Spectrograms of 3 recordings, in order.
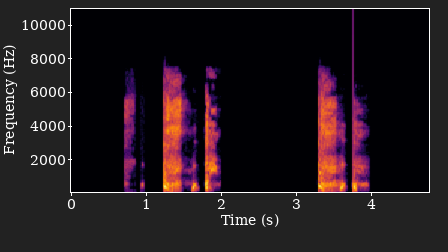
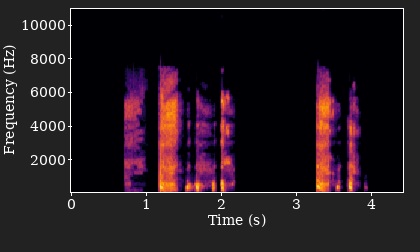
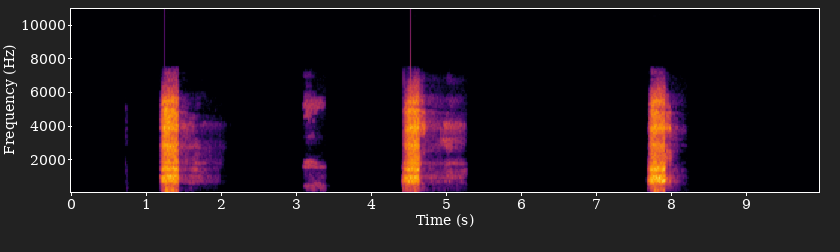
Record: three_cough_length: 4.8 s
three_cough_amplitude: 27300
three_cough_signal_mean_std_ratio: 0.29
cough_length: 4.4 s
cough_amplitude: 28174
cough_signal_mean_std_ratio: 0.29
exhalation_length: 10.0 s
exhalation_amplitude: 32768
exhalation_signal_mean_std_ratio: 0.22
survey_phase: beta (2021-08-13 to 2022-03-07)
age: 45-64
gender: Female
wearing_mask: 'Yes'
symptom_cough_any: true
symptom_runny_or_blocked_nose: true
symptom_sore_throat: true
symptom_fatigue: true
symptom_fever_high_temperature: true
symptom_headache: true
symptom_change_to_sense_of_smell_or_taste: true
symptom_loss_of_taste: true
symptom_other: true
symptom_onset: 3 days
smoker_status: Never smoked
respiratory_condition_asthma: false
respiratory_condition_other: false
recruitment_source: Test and Trace
submission_delay: 2 days
covid_test_result: Positive
covid_test_method: ePCR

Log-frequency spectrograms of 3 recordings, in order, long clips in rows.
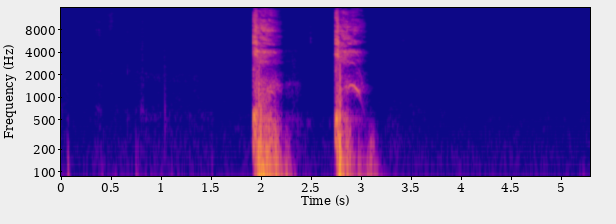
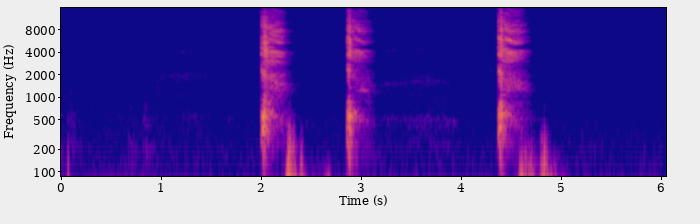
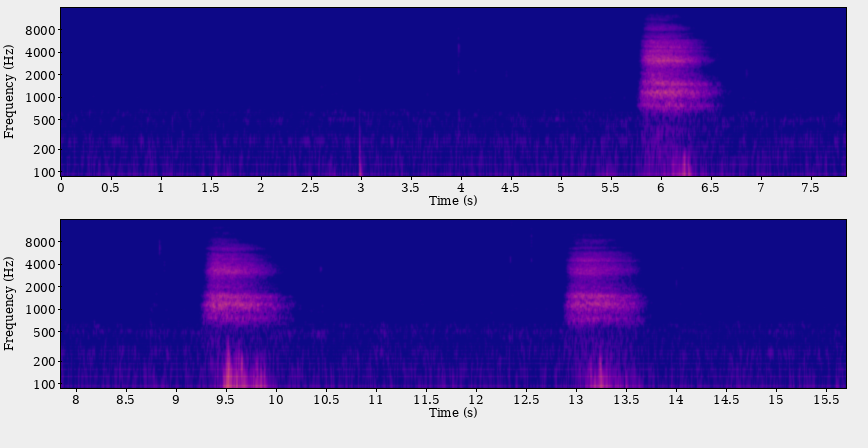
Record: cough_length: 5.3 s
cough_amplitude: 10677
cough_signal_mean_std_ratio: 0.23
three_cough_length: 6.1 s
three_cough_amplitude: 5512
three_cough_signal_mean_std_ratio: 0.28
exhalation_length: 15.7 s
exhalation_amplitude: 606
exhalation_signal_mean_std_ratio: 0.34
survey_phase: beta (2021-08-13 to 2022-03-07)
age: 45-64
gender: Female
wearing_mask: 'No'
symptom_cough_any: true
symptom_runny_or_blocked_nose: true
symptom_fatigue: true
symptom_fever_high_temperature: true
symptom_change_to_sense_of_smell_or_taste: true
symptom_loss_of_taste: true
symptom_onset: 4 days
smoker_status: Never smoked
respiratory_condition_asthma: false
respiratory_condition_other: false
recruitment_source: Test and Trace
submission_delay: 3 days
covid_test_result: Positive
covid_test_method: RT-qPCR
covid_ct_value: 17.4
covid_ct_gene: ORF1ab gene
covid_ct_mean: 17.9
covid_viral_load: 1300000 copies/ml
covid_viral_load_category: High viral load (>1M copies/ml)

